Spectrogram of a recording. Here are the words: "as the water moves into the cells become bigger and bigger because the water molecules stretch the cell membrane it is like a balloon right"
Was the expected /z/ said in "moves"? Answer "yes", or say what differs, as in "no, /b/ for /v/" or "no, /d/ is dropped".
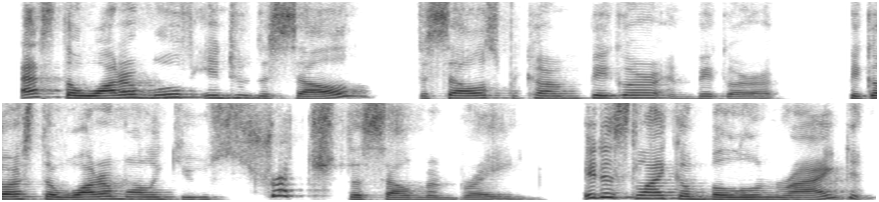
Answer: no, /z/ is dropped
